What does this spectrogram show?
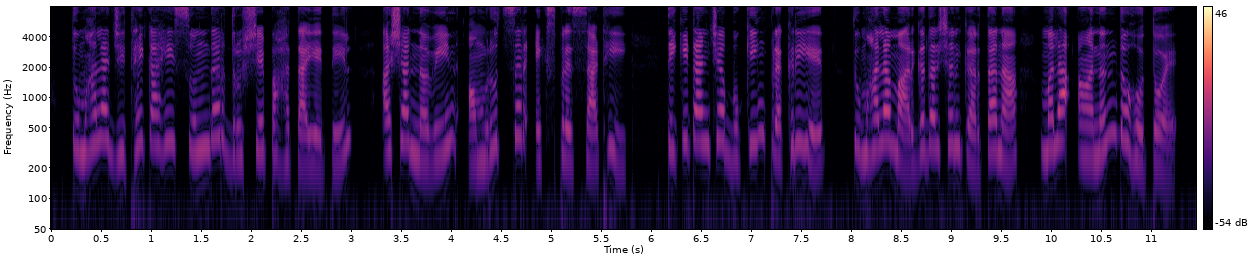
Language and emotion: Marathi, happy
